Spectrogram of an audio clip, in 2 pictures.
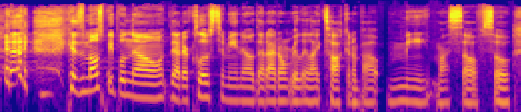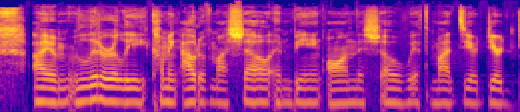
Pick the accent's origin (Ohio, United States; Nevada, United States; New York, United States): New York, United States; New York City; now in Las Vegas, United States; Born in Brooklyn, raised in Queens, back in Brooklyn.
